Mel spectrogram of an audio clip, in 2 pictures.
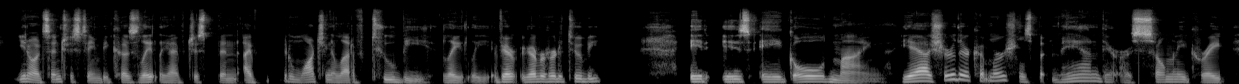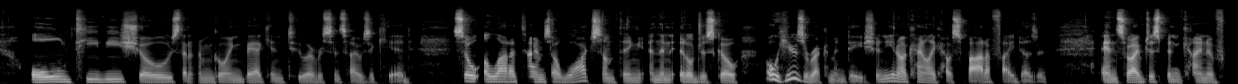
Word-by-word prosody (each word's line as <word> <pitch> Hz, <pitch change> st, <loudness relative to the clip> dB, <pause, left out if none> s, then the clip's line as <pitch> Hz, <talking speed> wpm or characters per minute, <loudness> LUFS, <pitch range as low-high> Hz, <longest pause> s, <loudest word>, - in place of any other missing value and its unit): You 135 Hz, -, -7 dB
know, 130 Hz, -, -3 dB
it's 100 Hz, 0 st, +6 dB
interesting 100 Hz, -5 st, +1 dB
because 100 Hz, +1 st, 0 dB
lately 105 Hz, -1 st, -6 dB
I've 90 Hz, -1 st, -10 dB
just -, -, +2 dB
been 95 Hz, -2 st, -10 dB
I've 100 Hz, -2 st, -5 dB, 0.2 s
been 125 Hz, -4 st, -12 dB
watching 110 Hz, 0 st, -4 dB
a 105 Hz, -, -9 dB
lot 100 Hz, -2 st, -5 dB
of 85 Hz, +4 st, -16 dB
Tubi 90 Hz, -8 st, -5 dB
lately. 85 Hz, -4 st, -8 dB
Have -, -, -10 dB
you 120 Hz, -, +3 dB
have 120 Hz, -, -3 dB
you 115 Hz, -, -2 dB
ever 125 Hz, 0 st, -2 dB
heard 130 Hz, 0 st, -3 dB
of 120 Hz, -, -15 dB
Tubi? 135 Hz, +1 st, -7 dB, 0.9 s
It 130 Hz, 0 st, -2 dB
is 120 Hz, 0 st, +8 dB
a 120 Hz, 0 st, -5 dB
gold 130 Hz, +1 st, -4 dB
mine. 85 Hz, -8 st, -8 dB, 0.2 s
Yeah, 145 Hz, +5 st, +1 dB
sure, 210 Hz, +10 st, +1 dB
there 225 Hz, -2 st, -2 dB
are -, -, -10 dB
commercials, 170 Hz, -, -4 dB
but -, -, -12 dB
man, 145 Hz, +9 st, -10 dB
there 110 Hz, -2 st, -15 dB
are 90 Hz, -2 st, -16 dB
so 110 Hz, +7 st, +10 dB
many 120 Hz, -1 st, -10 dB
great 100 Hz, -1 st, -8 dB, 0.4 s
old 120 Hz, +1 st, 0 dB
TV 120 Hz, +1 st, -6 dB
shows 110 Hz, -1 st, +1 dB
that 95 Hz, -, -8 dB
I'm 100 Hz, 0 st, -13 dB
going 100 Hz, +1 st, -9 dB
back 95 Hz, -1 st, -7 dB
into 95 Hz, 0 st, -11 dB
ever 90 Hz, -1 st, -10 dB
since -, -, +1 dB
I 90 Hz, -, -8 dB
was 90 Hz, 0 st, -1 dB
a 90 Hz, -, -11 dB
kid. -, -, -13 dB, 0.4 s
So, 140 Hz, -1 st, +9 dB
a -, -, 0 dB
lot 125 Hz, 0 st, -1 dB
of 125 Hz, -, -4 dB
times 115 Hz, -2 st, -1 dB
I'll 105 Hz, -, -5 dB
watch 130 Hz, +11 st, +1 dB
something 95 Hz, 0 st, 0 dB
and 105 Hz, -, -7 dB
then 100 Hz, -1 st, -6 dB
it'll 105 Hz, -1 st, -2 dB
just 100 Hz, -3 st, +7 dB
go, 95 Hz, -1 st, -2 dB, 0.3 s
"Oh, -, -, +1 dB
here's -, -, +1 dB
a -, -, -6 dB
recommendation," 80 Hz, -, -7 dB
you 150 Hz, +3 st, -5 dB
know, 120 Hz, -4 st, -1 dB
kinda 120 Hz, 0 st, -5 dB
like 95 Hz, -3 st, -6 dB
how -, -, -6 dB
Spotify -, -, 0 dB
does -, -, -13 dB
it, -, -, -19 dB, 0.5 s
and 105 Hz, -2 st, +3 dB
so, 110 Hz, -, +9 dB
I've 105 Hz, 0 st, +2 dB
just 115 Hz, 0 st, +6 dB
been 105 Hz, -2 st, -7 dB
kind 100 Hz, +1 st, -4 dB
of 95 Hz, -, -9 dB
110 Hz, 215 wpm, -24 LUFS, 95-125 Hz, 0.9 s, so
